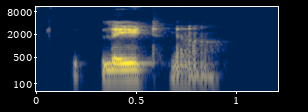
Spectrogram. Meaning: 1. to lie down, recline 2. to yield
- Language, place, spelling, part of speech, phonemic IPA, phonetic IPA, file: Hindi, Delhi, लेटना, verb, /leːʈ.nɑː/, [leːʈ.näː], LL-Q1568 (hin)-लेटना.wav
